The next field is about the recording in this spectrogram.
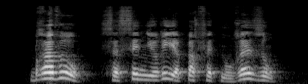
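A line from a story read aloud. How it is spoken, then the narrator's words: Group shouting in chorus. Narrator (French): cria en chœur toute la bande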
